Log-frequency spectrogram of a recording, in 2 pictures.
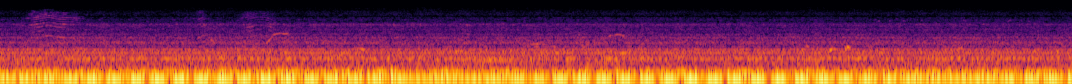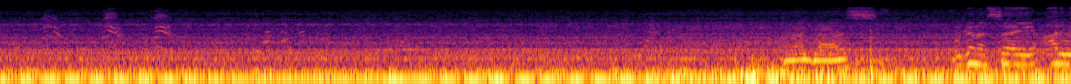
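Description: Water splashes against a boat's hull.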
